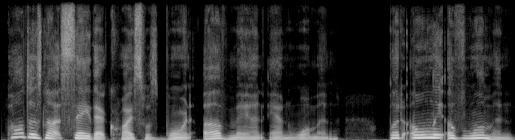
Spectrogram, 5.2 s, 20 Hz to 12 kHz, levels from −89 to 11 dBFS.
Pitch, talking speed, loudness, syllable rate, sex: 175 Hz, 185 wpm, -17 LUFS, 4.3 syllables/s, female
